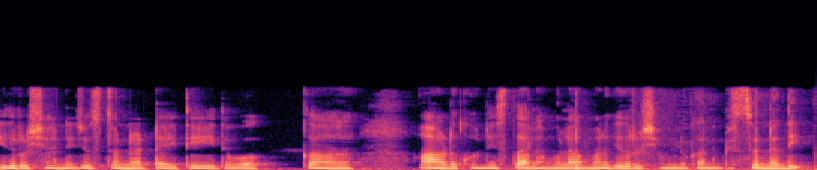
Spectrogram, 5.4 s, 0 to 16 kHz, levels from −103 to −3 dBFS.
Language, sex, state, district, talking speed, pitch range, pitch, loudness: Telugu, female, Andhra Pradesh, Krishna, 165 wpm, 195-205 Hz, 200 Hz, -17 LUFS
